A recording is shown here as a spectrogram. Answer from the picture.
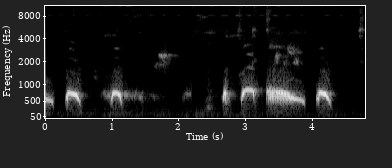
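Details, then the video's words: Vietnamese spotted dove giving spaced arched hoots, then a phrase of quick hoots capped by a long falling coo and a final rounded note, with a faint higher chirp once. "Tiếng cu gáy Việt"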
